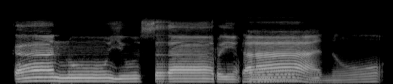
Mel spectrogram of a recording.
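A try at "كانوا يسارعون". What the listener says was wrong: Kanu panjang.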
